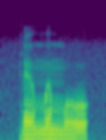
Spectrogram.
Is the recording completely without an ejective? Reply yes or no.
yes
